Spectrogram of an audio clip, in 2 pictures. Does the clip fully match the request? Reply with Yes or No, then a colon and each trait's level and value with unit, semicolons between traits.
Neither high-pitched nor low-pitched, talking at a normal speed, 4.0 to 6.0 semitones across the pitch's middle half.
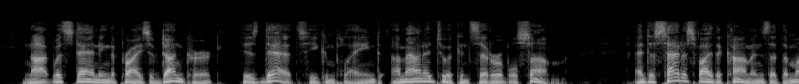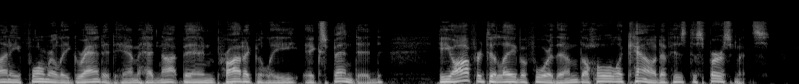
No: low, 100 Hz; average, 160 wpm; average, 4.9 semitones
